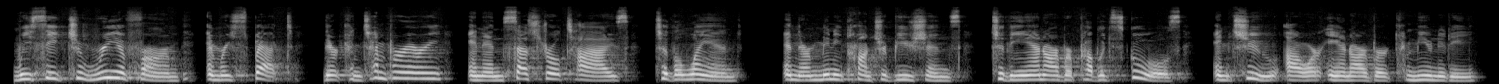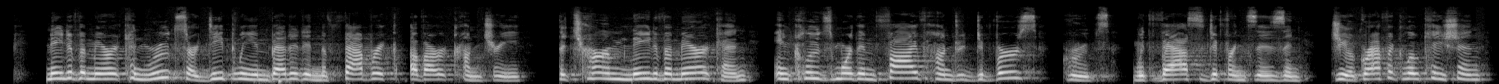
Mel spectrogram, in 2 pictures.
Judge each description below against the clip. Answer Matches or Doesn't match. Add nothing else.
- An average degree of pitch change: Matches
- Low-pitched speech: Doesn't match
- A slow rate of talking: Matches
